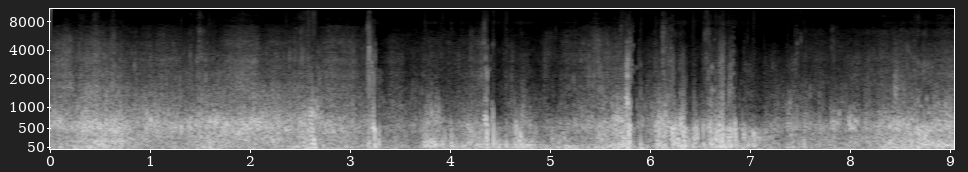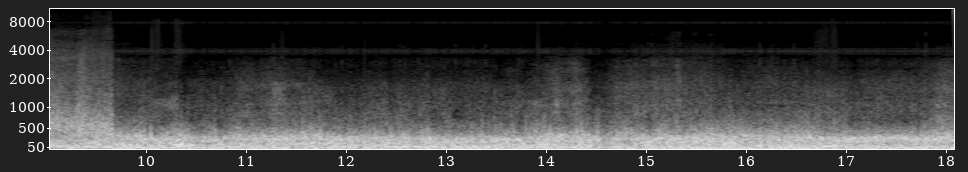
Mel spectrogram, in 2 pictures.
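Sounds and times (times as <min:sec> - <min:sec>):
ocean wave rushing water: 0:00.0 - 0:09.7
water splashing on camera: 0:00.0 - 0:09.7
muffled low underwater rumble: 0:00.0 - 0:18.0
wind on microphone: 0:00.0 - 0:18.0.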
